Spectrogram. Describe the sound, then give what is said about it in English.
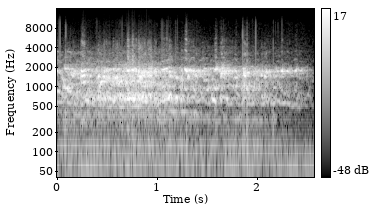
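A turkey gobbling, a loud, continuous, rapid warbling rattle lasting a couple of seconds before it fades away at the end. “What are you doing in here, turkey? I thought I put you out on the back porch.”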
